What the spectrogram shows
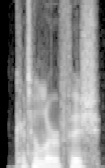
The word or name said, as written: cuttlefish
